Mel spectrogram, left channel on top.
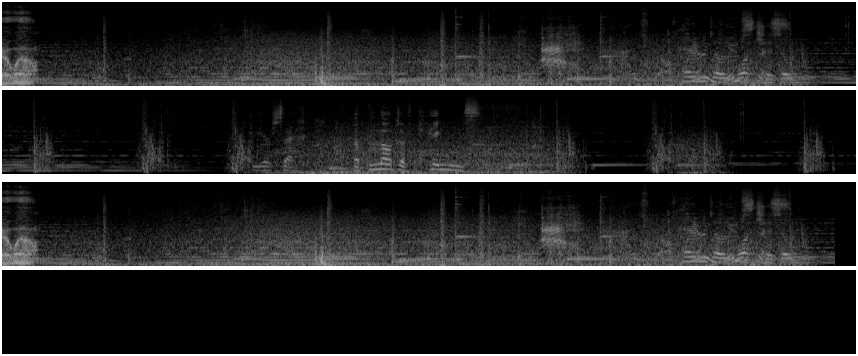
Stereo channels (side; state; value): right; drops out; at 8.3 s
